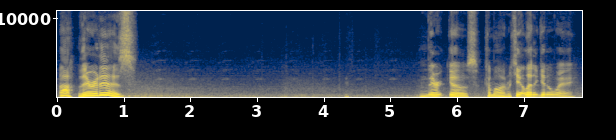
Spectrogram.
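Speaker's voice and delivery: thrilled spotting the target; hammed-up excitement; excited high call. Spotting the flying object.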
